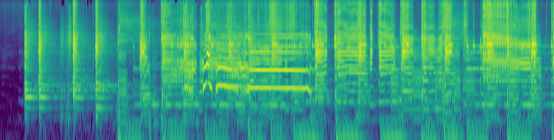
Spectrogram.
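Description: A rooster's crow, a rising call that holds a long, bright note, sounds over upbeat music with a steady bouncing beat and strong low rhythm.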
